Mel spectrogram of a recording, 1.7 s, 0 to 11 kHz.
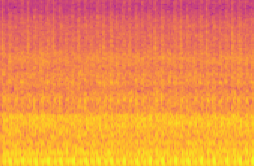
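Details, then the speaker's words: Isuzu 4JJ2 diesel truck engine after a tune-up. Steady, even idle with a low smooth beat, no rattle or knock on top; the earlier rattle and misfire are gone, now quiet and healthy. "Tahimik na siya. Hindi na siya masyadong maingay. Wala kayong kalansing na maririnig yan."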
